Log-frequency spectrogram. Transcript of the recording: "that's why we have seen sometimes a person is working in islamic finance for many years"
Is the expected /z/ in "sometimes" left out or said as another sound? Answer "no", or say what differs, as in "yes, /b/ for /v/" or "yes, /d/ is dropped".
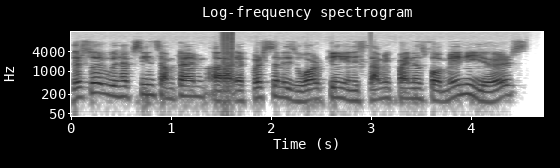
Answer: yes, /z/ is dropped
